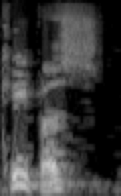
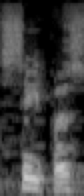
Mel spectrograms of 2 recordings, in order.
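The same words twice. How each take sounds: First: The name begins with a hard K sound. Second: The name begins with a soft S sound. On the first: The speaker calls it right. "it should be pronounced like a K" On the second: The speaker calls it wrong. "Not Cephas"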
